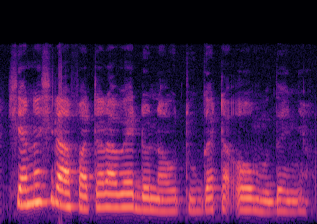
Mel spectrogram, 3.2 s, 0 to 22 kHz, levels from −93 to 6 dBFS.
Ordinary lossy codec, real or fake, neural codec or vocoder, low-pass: none; real; none; 10.8 kHz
